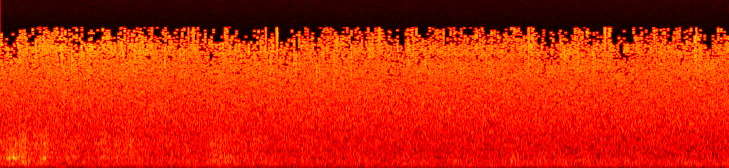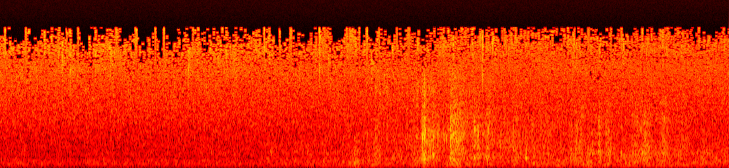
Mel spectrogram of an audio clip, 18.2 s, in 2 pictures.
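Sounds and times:
thunder rumbling: 0:00.0 - 0:05.2, 0:12.3 - 0:18.2
rain: 0:00.0 - 0:18.2.

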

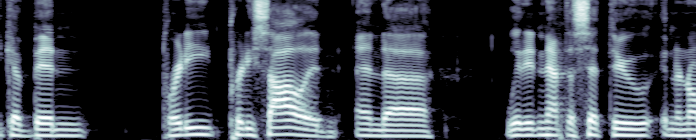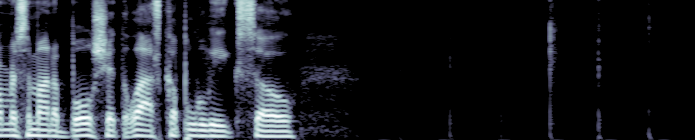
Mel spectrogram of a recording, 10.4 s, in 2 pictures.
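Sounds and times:
speech: 0:00.0 - 0:07.6
hand clapping: 0:08.2 - 0:10.4.

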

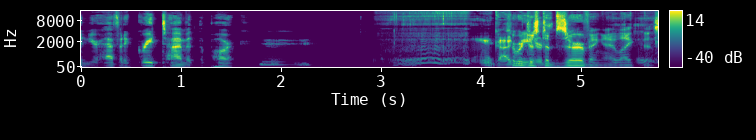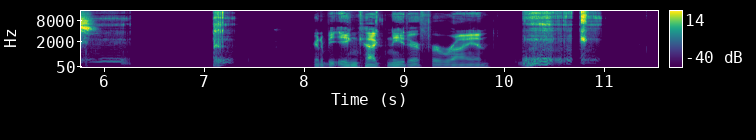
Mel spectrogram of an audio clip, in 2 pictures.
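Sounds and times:
speech: 0:00.0 - 0:02.4, 0:03.1 - 0:06.0, 0:07.1 - 0:07.3, 0:08.1 - 0:11.0
person imitating snoring: 0:03.0 - 0:04.5, 0:05.5 - 0:06.4, 0:10.2 - 0:11.0.

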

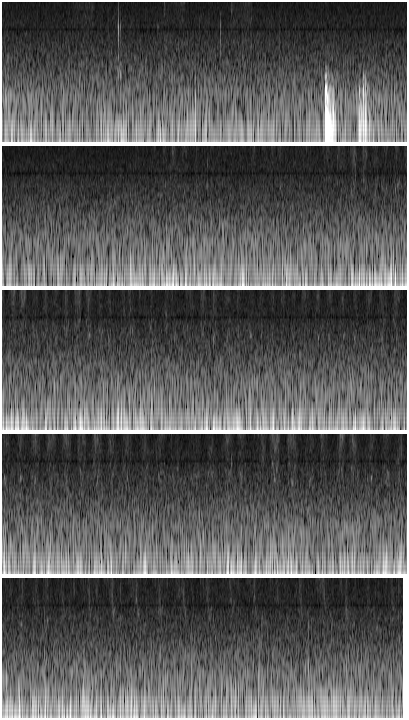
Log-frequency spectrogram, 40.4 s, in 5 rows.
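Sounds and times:
white noise hiss: 0:00.0 - 0:40.4
sharp knock or tap from a hand: 0:06.4 - 0:07.4
soft hands rubbing and crackling: 0:11.1 - 0:12.4, 0:13.0 - 0:40.4.

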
